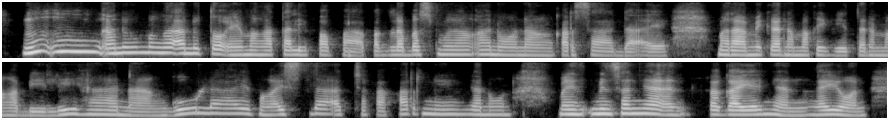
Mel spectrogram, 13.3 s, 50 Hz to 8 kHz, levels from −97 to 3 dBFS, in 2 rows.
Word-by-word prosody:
Mm, 300 +2 +5
anong 255 +3 +3
mga 250 -3 +4
ano 230 - +2
'to, 210 -4 +1
eh, 175 - +1
mga 180 0 0
talipapa, 170 -4 -2
pag 165 +1 -4
labas 180 +1 0
mo 190 - -1
ng 190 0 -2
ano, 180 -3 -1
ng 165 -1 -3
kalsada, 155 -2 -3
eh, 145 0 -3 0.4
marami 175 -1 +4
ka 175 0 +3
na 170 - -1
makikita 165 -1 -4
ng 165 - -4
mga 160 -1 -3
bilihan 185 +5 -2
ng 150 -2 -3
gulay, 225 +4 -1
mga 180 -2 -3
isda 210 +3 -5
at 180 - -5
saka 170 -3 -7
karne 200 +1 -4
gano'n. 180 -1 -4 0.4
May 200 -1 +3
minsan 225 +1 +3
nga 180 -5 +5 0.2
kagaya 185 0 +5
niyan 165 -4 -2
ngayon, 175 -4 +1
180 Hz, 165 wpm, -23 LUFS, 165-210 Hz, 0.4 s, Mm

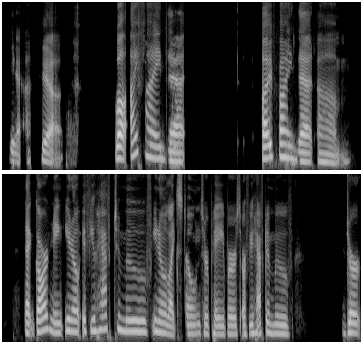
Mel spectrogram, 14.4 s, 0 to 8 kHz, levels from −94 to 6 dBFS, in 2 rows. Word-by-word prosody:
Yeah, - - -5 0.4
yeah. - - 0 1.1
Well, 210 -1 +8
I 285 +6 +1
find 220 -9 -2
that 160 -2 +2 1.5
I 215 +3 +6
find 225 -5 +3
that, 160 -2 +2
um, 150 +1 -5 0.7
that 175 -1 +2
gardening, 195 -4 +2
you 210 0 +1
know, 190 -1 +1
if 200 -2 -2
you 210 0 0
have 230 +4 -3
to 240 - -2
move, 195 -3 +1
you 200 - -1
know, 175 -3 +1
like 145 -3 -1
stones 155 0 -4
or 155 -1 -2
pavers 150 -1 -2
or 150 - -1
if 150 - -9
you 160 - 0
have 165 -1 -1
to 185 - -1
move, 155 -3 -3 1.0
dirt 170 +1 +1
175 Hz, 135 wpm, -23 LUFS, 155-210 Hz, 1.5 s, Well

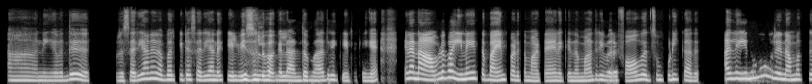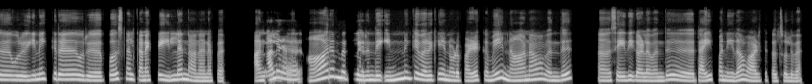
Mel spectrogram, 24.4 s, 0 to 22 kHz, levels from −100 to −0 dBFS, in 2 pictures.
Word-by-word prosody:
ஆ - - -4 0.5
நீங்க 180 0 -4
வந்து 220 +7 0 0.6
ஒரு 175 0 -4
சரியான 235 +9 +1
நபர் 215 -2 0
கிட்ட 225 0 -2
சரியான 205 0 +1
கேள்விய 200 +1 +3
சொல்லுவாங்கல்ல 195 -3 +3
அந்த 180 +2 0
மாதிரி 190 +4 -1
கேட்ருக்கீங்க. 170 -1 -4 0.5
ஏன்னா 280 +1 +5
நான் 230 -4 +7
அவ்வளவா 295 +8 +2
இணையத்த 260 0 +3
பயன்படுத்த 200 -1 +1
மாட்டேன். 170 +1 -2
எனக்கு 175 0 -5
இந்த 170 -1 -1
மாதிரி 210 +4 -1
வர்ற 185 0 0
பார்வேர்ட்ஸ்ஸும் 205 +3 -1
பிடிக்காது. 200 -6 -3 0.4
அதுல 260 +2 +2
ஏதோ 280 +3 +1 0.2
ஒரு 280 -4 +2
நமக்கு, 230 +2 -1 0.2
ஒரு 200 -1 +1 0.2
இணைக்கிற 250 +1 0 0.3
ஒரு 200 -2 0 0.3
பெர்சனல் 245 +1 0
கனெக்ட்டே 200 +3 +1
இல்லைன்னு 230 +3 +3
நான் 170 -2 -1
நெனப்பேன். 165 -1 -4 0.5
அதனால, 205 +9 +1 0.7
ஆரம்பத்துலருந்தே, 245 - +1
இன்னிக்கு 265 +7 +3
வரைக்கும் 205 +4 +1
என்னோட 190 -3 +1
பழக்கமே 200 +6 0 0.2
நானா 195 +5 0 0.2
வந்து, 185 +4 -1 0.5
அ - - -2 0.2
செய்திகள 185 -2 0
வந்து 175 +6 -2 0.4
டைப் 195 +5 0
பண்ணிதான் 195 +2 0
வாழ்த்துக்கள் 165 -1 -5
சொல்லுவேன். 155 -1 -4
205 Hz, 130 wpm, -22 LUFS, 180-230 Hz, 0.7 s, நான்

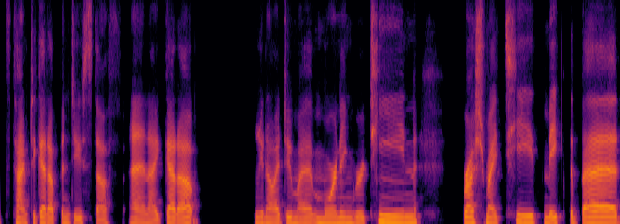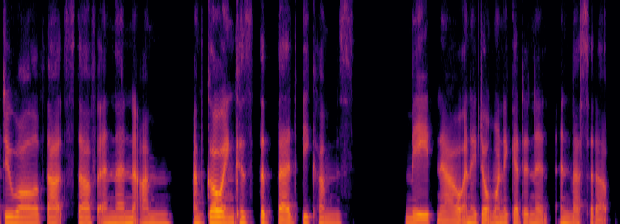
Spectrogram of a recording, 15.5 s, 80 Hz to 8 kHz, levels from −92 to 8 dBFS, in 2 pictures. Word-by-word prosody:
it's - - -19
time 165 -4 +1
to - - -6
get 175 -2 +2
up 160 0 +1
and 165 -1 -4
do 160 +1 -2
stuff." 155 -3 -5 0.2
and 155 -2 0
I 150 -1 -1
get 165 -1 +3
up, 165 +4 +3 0.7
you 175 -1 -3
know, 165 -1 -2
I 160 - 0
do 175 +3 -2
my 165 -1 -1
morning 175 +1 0
routine, 200 +3 +1 0.5
brush 190 +2 +2
my 170 -2 +1
teeth, 210 -2 0
make 180 +1 0
the 170 - -1
bed, 180 +2 +5
do 190 -1 +2
all 175 -1 +2
of 170 0 -4
that 170 -1 0
stuff, 170 -1 -2
and 165 0 -2
then 170 +1 0
I'm 160 -2 -4 0.3
I'm 175 -1 -1
going 185 +1 +7
'cause 185 +1 -3
the 175 -5 +2
bed 160 0 +2
becomes 160 -5 -6 0.6
made 155 -2 +2
now, 145 +2 -1
and 185 - 0
I - - -1
don't 160 0 -1
wanna 170 -1 -2
get 160 0 -4
in 155 0 -3
it 155 - -5
and 170 -2 -3
mess 155 0 -7
it 165 - -4
up. 140 - -7
170 Hz, 200 wpm, -25 LUFS, 160-180 Hz, 0.7 s, going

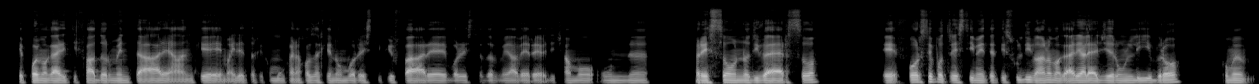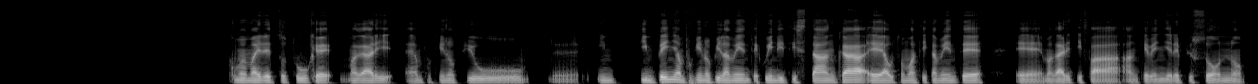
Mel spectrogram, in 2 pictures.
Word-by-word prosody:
che - - -4
poi 95 - +4
magari 90 -1 +3
ti 90 - -15
fa 90 +1 0
addormentare 90 -1 +1
anche- 85 +4 -1
m'hai - - -4
detto - - -4
che - - -19
comunque 90 0 -7
è - - -3
una 85 - -5
cosa 90 +1 -2
che 95 +1 -6
non 90 0 -3
vorresti 90 0 -4
più 95 - -6
fare, 95 +1 +2
vorresti 90 -1 -7
dormi 90 0 -7
avere 95 - -2
diciamo 90 +1 -5
un 90 0 -6 0.5
pre-sonno 95 0 +4
diverso- 95 +3 +3 0.6
ehm, - - +3
forse 105 +3 +2
potresti 100 -4 0
metterti 95 0 -1
sul 100 +3 -6
divano 105 -3 +3
magari 100 +1 +4
a - - +7
leggere 90 +1 +3
un 95 0 0
libro 95 +4 +2 0.4
come 95 -1 0 2.4
come 100 -1 0
m'hai 95 0 +3
detto 95 +1 0
tu 95 +1 -1
che 90 -1 +2
magari 90 -1 0
è 75 - -12
un 85 - -5
pochino 90 0 -5
più, 90 -1 -1 0.3
ehm, - - -10 0.2
ti 95 -2 -4 0.3
ti 100 - 0
impegna 110 +4 +4
un 100 - +4
pochino 100 -1 -1
più 100 - 0
la 95 - +4
mente, 90 -2 0
quindi 95 -1 0
ti 90 +1 -7
stanca 95 +3 +4
e 90 - +3
automaticamente, 90 0 0 0.3
ehm, 75 -5 -2
magari 80 -1 +1
ti - - -7
fa 65 0 +1
anche 75 +5 -5
venire 80 +1 -2
più 90 - -10
sonno. 90 -2 -2
90 Hz, 165 wpm, -25 LUFS, 90-95 Hz, 2.4 s, a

